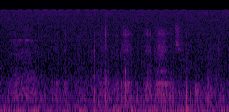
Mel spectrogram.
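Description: Quiet small room with faint rustling and light handling noise, and one small click near the end.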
